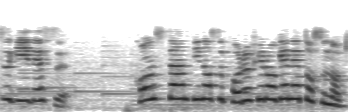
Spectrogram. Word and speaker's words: Porphyrogenitus: It's the Palace of Constantine Porphyrogenitus! Excellent pronunciation!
